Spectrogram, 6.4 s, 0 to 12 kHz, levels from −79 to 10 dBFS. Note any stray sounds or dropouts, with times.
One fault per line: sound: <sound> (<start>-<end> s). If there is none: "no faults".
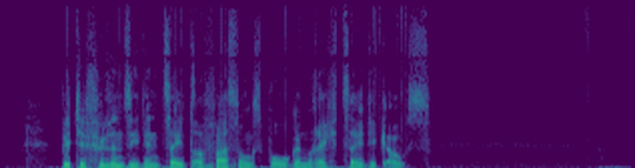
no faults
